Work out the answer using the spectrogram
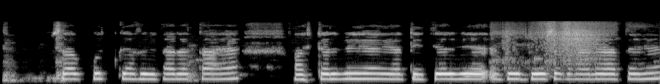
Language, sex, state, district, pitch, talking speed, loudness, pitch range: Hindi, female, Chhattisgarh, Korba, 245 Hz, 155 wpm, -13 LUFS, 245-255 Hz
